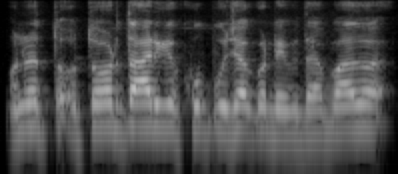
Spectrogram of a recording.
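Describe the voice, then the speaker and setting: The lo-fi recording captures an army veteran in his fifties telling an interview story fast and with energy, voice on the high side, as he acts out other people's lines.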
